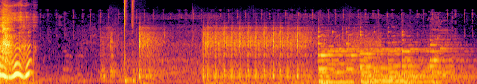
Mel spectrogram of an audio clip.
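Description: Gunfire in a shooting video game: a rapid run of a dozen or so repeated shots, with synthetic electronic tones and other game sounds around it.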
